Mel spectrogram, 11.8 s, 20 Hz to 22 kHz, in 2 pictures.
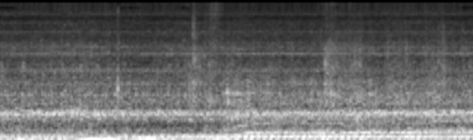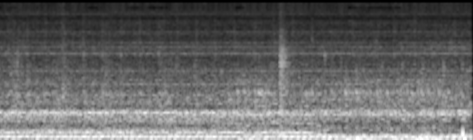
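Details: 1959 Plymouth Suburban wagon with 75,000 original miles, long-stored barn find, idling after its first start before being driven out. Low, steady, even idle with a smooth firing beat and no knocks or misses; normal idle.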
